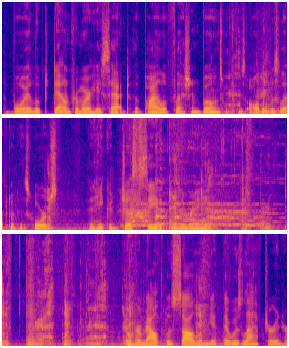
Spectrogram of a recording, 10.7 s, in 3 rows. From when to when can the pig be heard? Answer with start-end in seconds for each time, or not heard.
2.7-10.2.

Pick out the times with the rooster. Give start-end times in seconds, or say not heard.
4.8-7.1.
